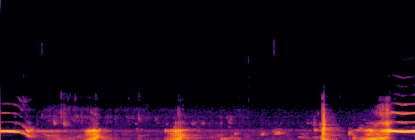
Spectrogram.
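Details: Humpback whale song from Monterey Bay, California, sung at the water: a long held whistled tone broken by gruff grunts, a sharp shriek and a rising cry.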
